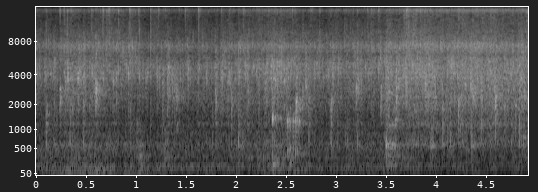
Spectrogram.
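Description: Dried red chillies and other ingredients sauté in a couple of spoons of hot oil, giving a steady, close sizzle and crackle with occasional stirring scrapes and no talk.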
